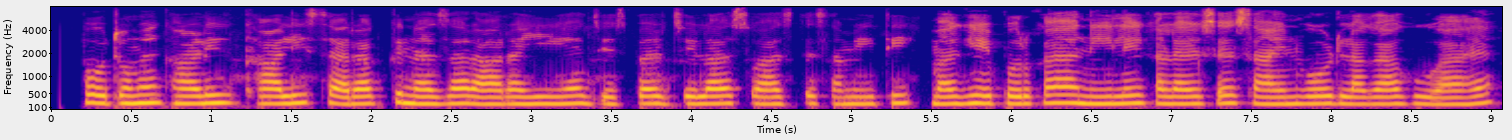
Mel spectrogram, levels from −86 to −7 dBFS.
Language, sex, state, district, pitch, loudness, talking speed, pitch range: Hindi, female, Bihar, Madhepura, 210 Hz, -20 LUFS, 150 wpm, 205-220 Hz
